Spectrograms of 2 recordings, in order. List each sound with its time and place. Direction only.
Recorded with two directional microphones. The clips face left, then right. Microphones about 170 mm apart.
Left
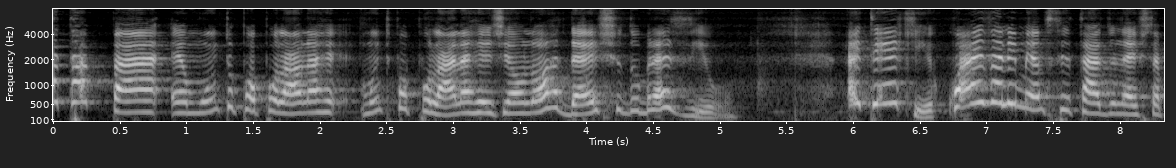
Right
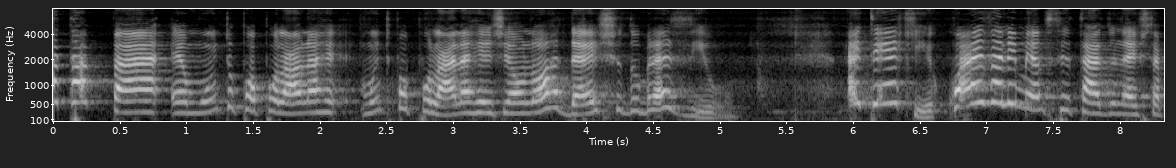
0.0 s speech: 30° left (ahead or behind)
